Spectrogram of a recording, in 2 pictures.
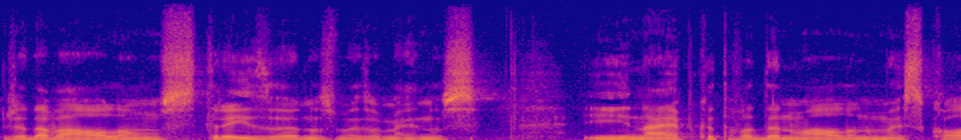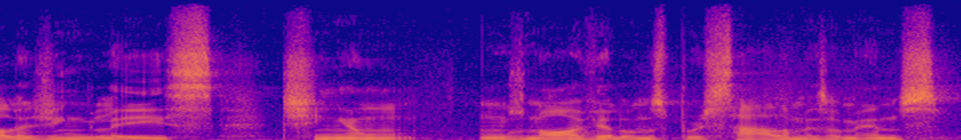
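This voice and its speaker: A man's voice: on the low side, fairly even intonation, moderate pace, bright, forceful tone, smooth. Brazilian man teaching in a conversational tone. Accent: Brazilian Portuguese. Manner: explanatory, conversational, addresses viewer directly. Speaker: English teacher. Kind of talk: educational video lesson.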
